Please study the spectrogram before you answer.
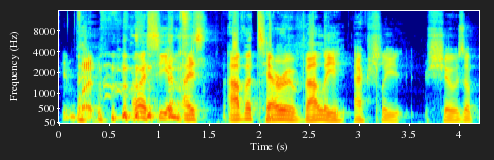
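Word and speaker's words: Awatere: but i see ice avatero valley actually shows up like really far zoomed out avatar oh look at that yeah oh you pronounce the w as a v i i forgot that's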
